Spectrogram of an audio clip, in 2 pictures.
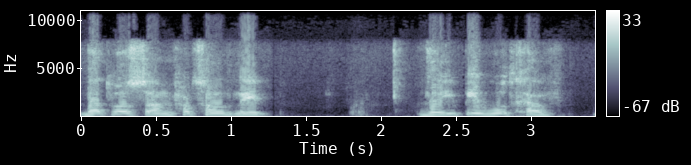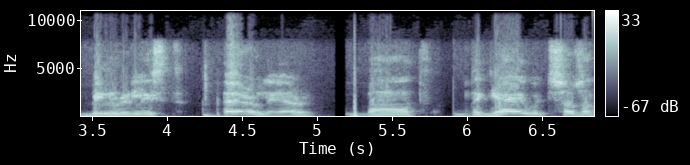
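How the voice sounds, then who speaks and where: A man's dark, mellow tone at a moderate pace, with fairly even intonation. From Greece. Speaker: metal band vocalist. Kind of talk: interview. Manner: halting, many fillers.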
